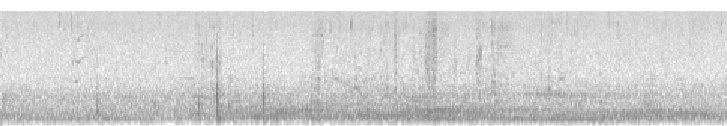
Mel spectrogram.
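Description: Quiet water at a kayak: a few faint small clicks and drips. A faint steady low hum comes in about two seconds in and fades before the end.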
